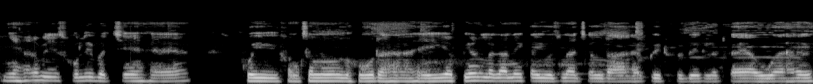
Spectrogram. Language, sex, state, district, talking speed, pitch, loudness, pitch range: Hindi, male, Bihar, Purnia, 175 wpm, 150 Hz, -20 LUFS, 145-160 Hz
